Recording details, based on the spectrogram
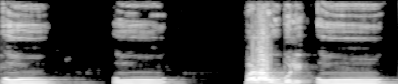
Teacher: तो जीभ का जो पिछला हिस्सा है वहां पर आप देखेंगे हल्का सा वाइब्रेशन होगा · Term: पश्च स्वर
